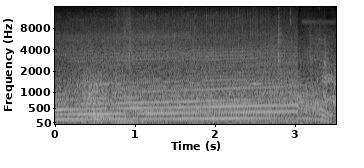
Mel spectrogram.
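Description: Toyota Celica GT4 ST205 engine in Forza Horizon 4 holds a steady, loud drone with rising harmonic pitch, then drops sharply near the end as the revs fall, with no talking over it.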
